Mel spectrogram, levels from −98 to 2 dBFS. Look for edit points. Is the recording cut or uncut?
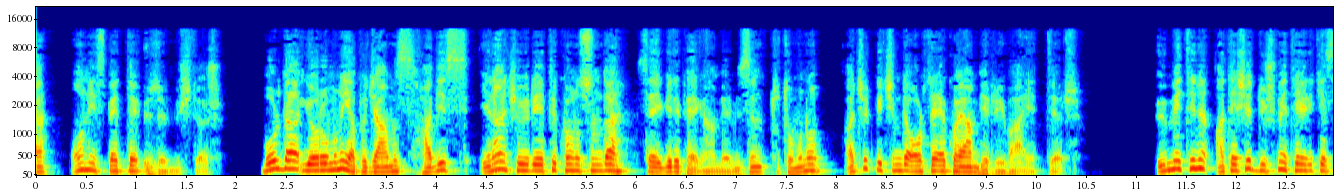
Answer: cut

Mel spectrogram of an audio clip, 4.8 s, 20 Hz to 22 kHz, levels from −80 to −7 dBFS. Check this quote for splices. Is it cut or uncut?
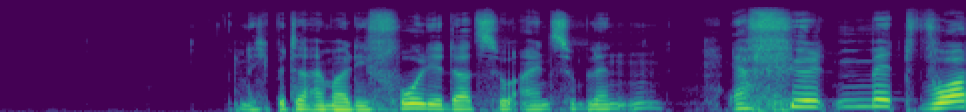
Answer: cut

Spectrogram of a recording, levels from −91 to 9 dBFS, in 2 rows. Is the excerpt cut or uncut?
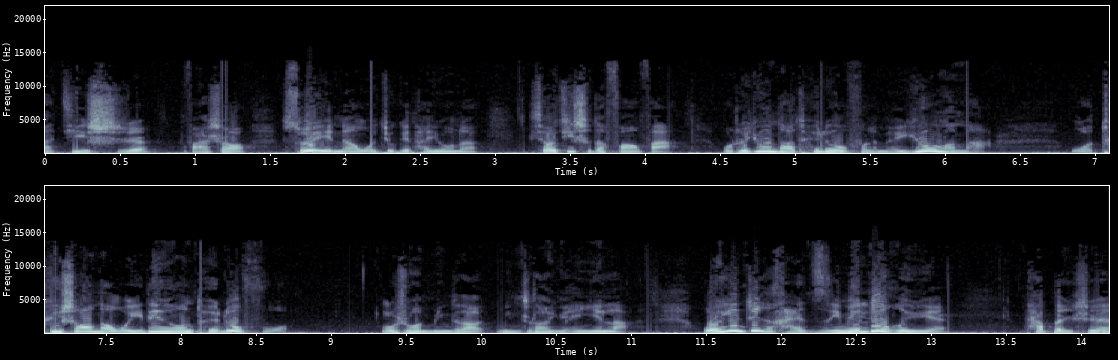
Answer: uncut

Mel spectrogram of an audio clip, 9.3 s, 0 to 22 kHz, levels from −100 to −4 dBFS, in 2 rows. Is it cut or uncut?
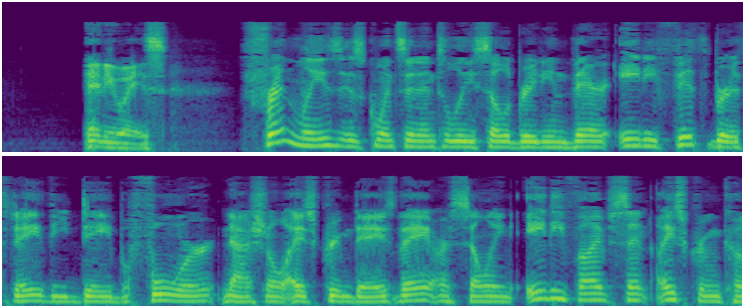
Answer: cut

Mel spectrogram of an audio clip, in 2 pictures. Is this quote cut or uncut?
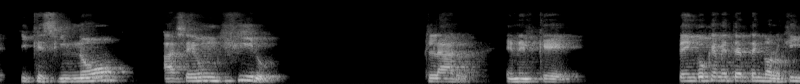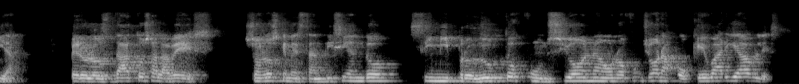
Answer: uncut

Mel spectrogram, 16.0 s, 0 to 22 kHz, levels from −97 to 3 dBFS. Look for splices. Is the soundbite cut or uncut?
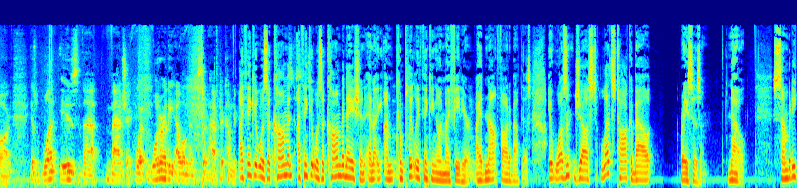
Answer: cut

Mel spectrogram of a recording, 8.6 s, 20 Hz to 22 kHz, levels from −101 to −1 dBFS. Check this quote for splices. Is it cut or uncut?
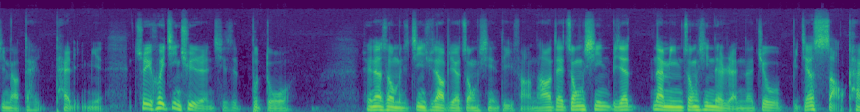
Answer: uncut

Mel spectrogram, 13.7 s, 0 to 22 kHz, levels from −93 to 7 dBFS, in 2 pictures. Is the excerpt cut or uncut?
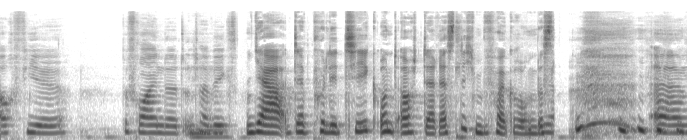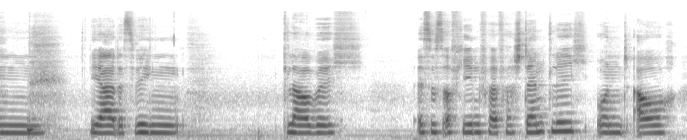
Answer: cut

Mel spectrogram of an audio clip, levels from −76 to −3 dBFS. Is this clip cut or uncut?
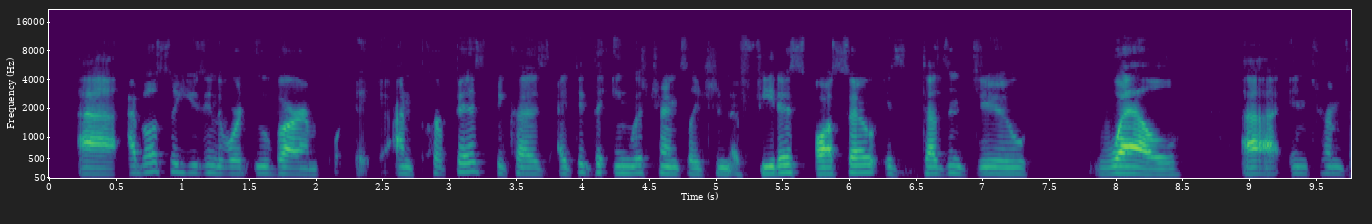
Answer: uncut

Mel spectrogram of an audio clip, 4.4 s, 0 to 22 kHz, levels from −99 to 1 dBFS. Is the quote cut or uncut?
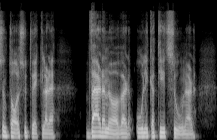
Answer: uncut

